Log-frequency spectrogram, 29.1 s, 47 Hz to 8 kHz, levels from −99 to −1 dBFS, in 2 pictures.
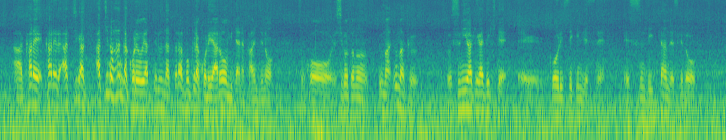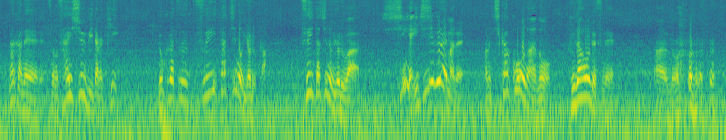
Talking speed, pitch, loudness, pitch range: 260 characters per minute, 125 Hz, -15 LUFS, 110-145 Hz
